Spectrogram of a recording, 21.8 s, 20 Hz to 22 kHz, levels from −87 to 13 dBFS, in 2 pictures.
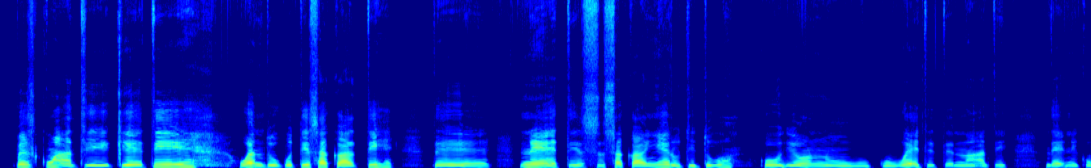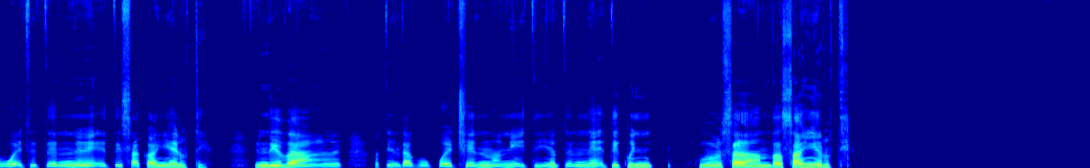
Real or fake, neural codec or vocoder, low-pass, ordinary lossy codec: real; none; none; none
